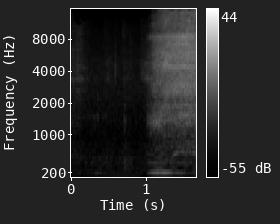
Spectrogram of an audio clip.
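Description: A power saw whirs loudly as its motor starts up.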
